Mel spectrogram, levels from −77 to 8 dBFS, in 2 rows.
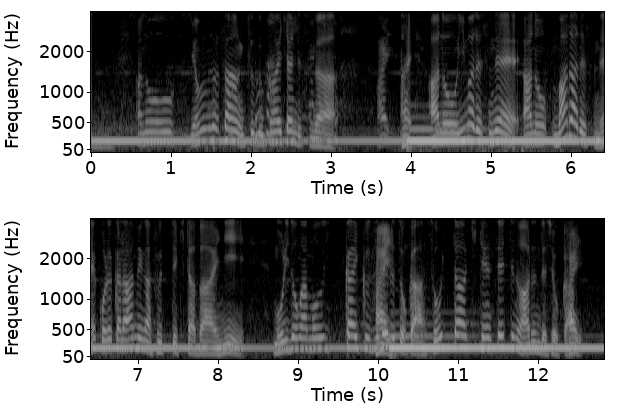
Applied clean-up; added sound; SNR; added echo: none; Bass guitar; -4 dB; none.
